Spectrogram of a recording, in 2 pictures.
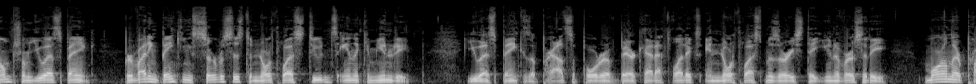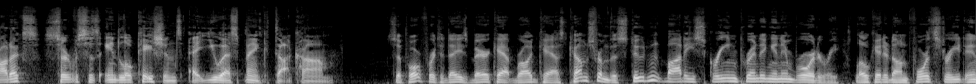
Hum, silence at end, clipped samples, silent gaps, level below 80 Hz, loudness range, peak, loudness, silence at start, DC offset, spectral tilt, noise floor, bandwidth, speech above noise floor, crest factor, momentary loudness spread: none; 0 s; under 0.1%; none; -38 dBFS; 2 LU; -2 dBFS; -17 LUFS; 0 s; under 0.1%; -6 dB/octave; -55 dBFS; 16 kHz; 39 dB; 16 dB; 5 LU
